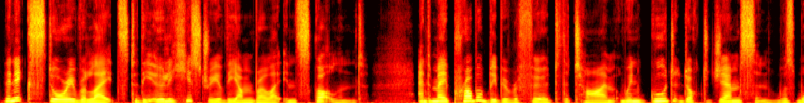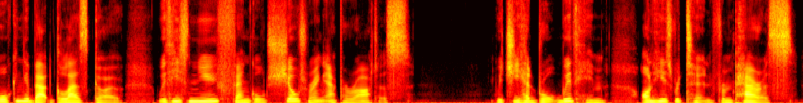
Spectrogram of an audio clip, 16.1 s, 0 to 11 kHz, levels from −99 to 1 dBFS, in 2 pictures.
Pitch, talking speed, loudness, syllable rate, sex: 180 Hz, 170 wpm, -23 LUFS, 5.2 syllables/s, female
